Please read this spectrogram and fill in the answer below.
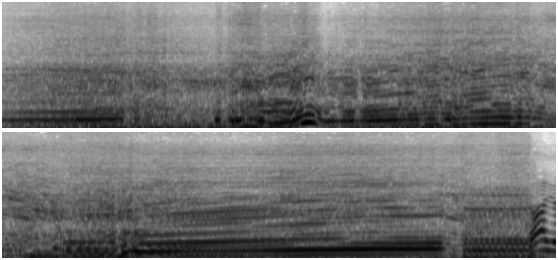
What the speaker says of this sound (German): Hier ist man natürlich mit dem Motorrad schneller.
